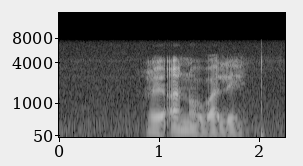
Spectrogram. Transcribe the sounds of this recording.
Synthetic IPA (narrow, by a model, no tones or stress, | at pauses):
ɣɛʔanɔbalɪ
